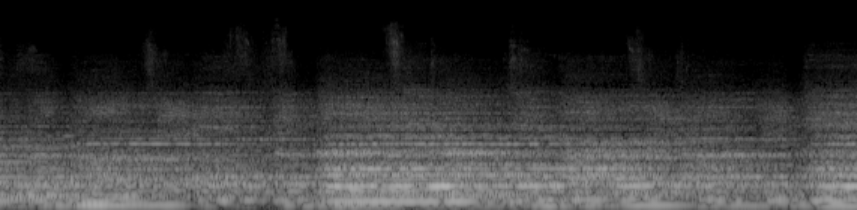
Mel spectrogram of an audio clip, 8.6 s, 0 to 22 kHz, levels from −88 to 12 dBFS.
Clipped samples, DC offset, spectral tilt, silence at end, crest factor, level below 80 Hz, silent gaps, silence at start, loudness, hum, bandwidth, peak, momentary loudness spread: under 0.1%; under 0.1%; -8 dB/octave; 0 s; 14 dB; -38 dBFS; none; 0 s; -29 LUFS; none; 11 kHz; -14 dBFS; 9 LU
